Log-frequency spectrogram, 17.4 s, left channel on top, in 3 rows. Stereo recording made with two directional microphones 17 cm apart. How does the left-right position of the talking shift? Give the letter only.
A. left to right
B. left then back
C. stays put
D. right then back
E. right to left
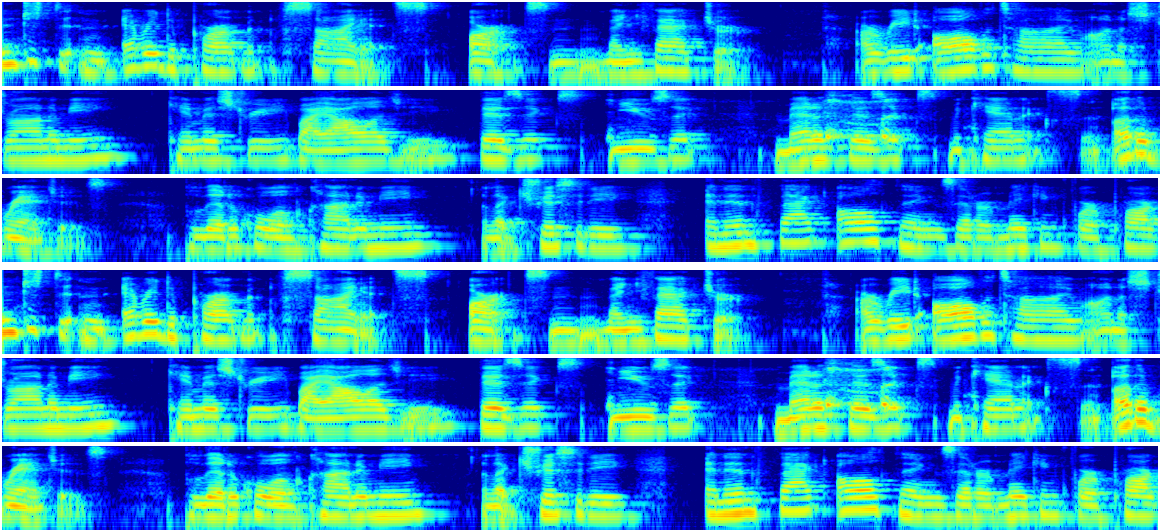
C.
